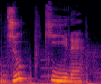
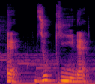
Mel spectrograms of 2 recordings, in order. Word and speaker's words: zucchine: And make sure your lips are coming out again on that U. Zucchine, kine, zucchine, not E. Okay, so zucchine.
